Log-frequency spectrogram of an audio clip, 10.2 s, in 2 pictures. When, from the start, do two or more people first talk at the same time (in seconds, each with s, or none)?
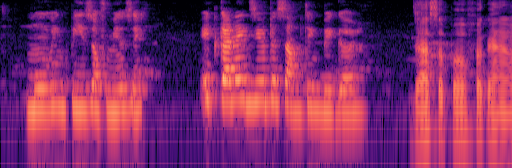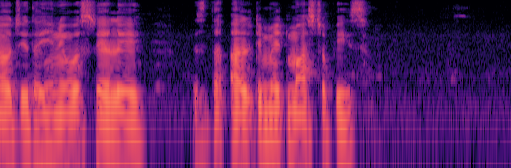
none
